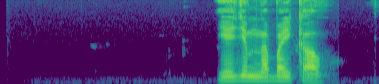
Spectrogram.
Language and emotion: Russian, neutral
